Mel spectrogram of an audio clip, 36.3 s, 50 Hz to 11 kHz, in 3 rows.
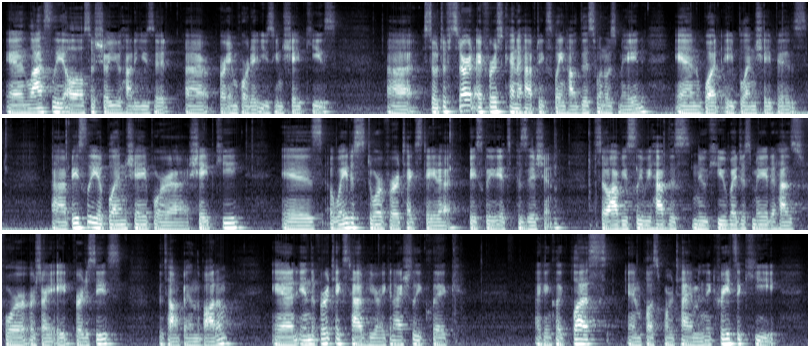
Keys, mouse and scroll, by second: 12.9 a, 16.3 g, 17.4 s, 18.4 s, 20.9 Tab, 30.9 Tab.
